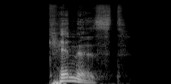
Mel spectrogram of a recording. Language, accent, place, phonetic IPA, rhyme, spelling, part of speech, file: German, Germany, Berlin, [ˈkɛnəst], -ɛnəst, kennest, verb, De-kennest.ogg
- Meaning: second-person singular subjunctive I of kennen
